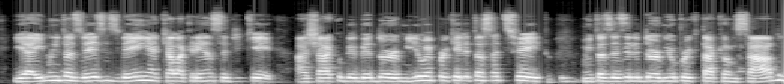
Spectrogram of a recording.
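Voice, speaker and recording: Higher-pitched Brazilian man explaining clearly to parents. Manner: explanatory, fluent, addressing viewers directly. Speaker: host, infant osteopath. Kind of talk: live educational talk to parents.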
